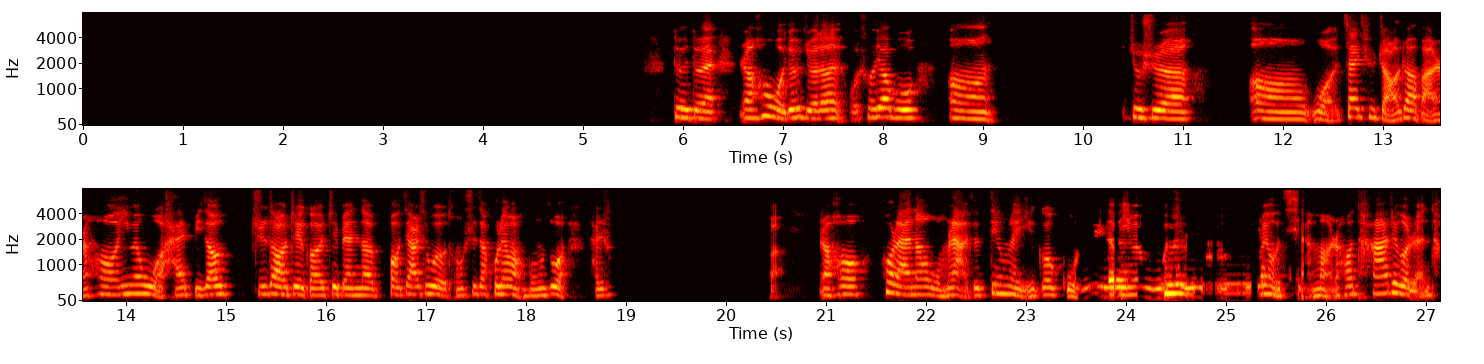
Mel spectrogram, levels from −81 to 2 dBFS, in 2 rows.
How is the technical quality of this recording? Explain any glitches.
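The recording has clear faults late on. It is speech band-limited to 8 kHz, which fits a wideband call codec such as G.722.

Long network dropout, 18.83–20.44 s: a brief fading buzz, then about 1.5 s of flat silence, likely from lost packets. The waveform flatlines and the spectrogram goes blank.

Speech suppressed in double talk, at 23.48–23.93, 24.11–24.38, 24.62–25.33 and 25.71–25.82 s: the voice dips, by up to about 30 dB. This is likely an echo canceller ducking during overlap, and it shows as notches in the envelope.

Other side's voice leaking through, at 23.80–24.06, 24.37–25.41 and 25.61–25.69 s: a second voice appears, likely leftover loudspeaker echo. It is mostly about 5 dB above the talker, with extra harmonic traces on the spectrogram.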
